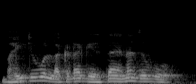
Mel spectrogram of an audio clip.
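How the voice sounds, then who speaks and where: A man's voice: medium pitch, moderate pace, echoey room, lo-fi sound. A man co-hosting a casual movie review chat, animatedly retelling scenes and mixing English words into his talk. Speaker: podcast co-host.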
